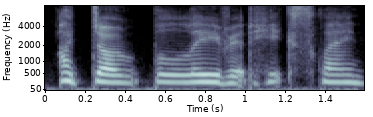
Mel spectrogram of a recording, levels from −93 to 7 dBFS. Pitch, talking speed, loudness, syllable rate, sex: 215 Hz, 225 wpm, -18 LUFS, 6.7 syllables/s, female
